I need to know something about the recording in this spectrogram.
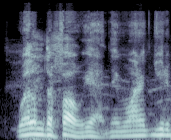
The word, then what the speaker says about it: Willem Dafoe: But, yeah, I guess that would be, William Defoe? Willem Dafoe, yeah.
